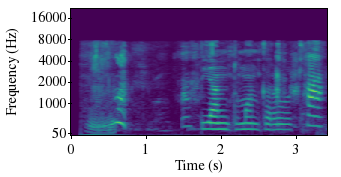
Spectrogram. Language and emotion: Russian, neutral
